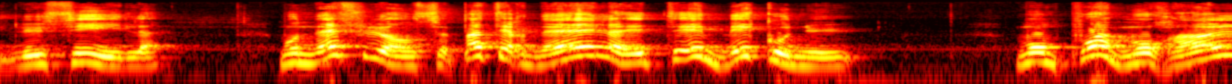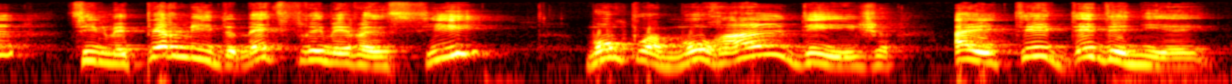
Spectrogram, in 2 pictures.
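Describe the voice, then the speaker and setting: A reader voicing a pompous, solemn male rector who sermonizes slowly and gravely. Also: medium pitch, sing-song.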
